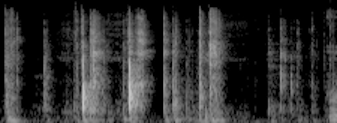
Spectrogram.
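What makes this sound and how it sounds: A metal screwdriver tip, held in one hand and steadied with the other, scrapes and chips out the dark cement grout between small square glazed ceramic tiles mounted solid on a bathroom wall. Short, bright gritty scrapes and sharp clicking chips come in irregular bursts, and grout crumbs fall away.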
